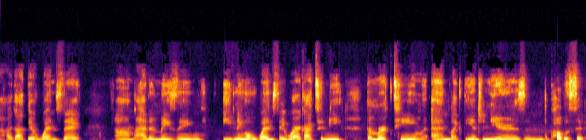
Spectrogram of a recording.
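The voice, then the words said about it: Raspy, strained voice. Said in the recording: “my voice sounds the way it does. My voice is raspy. I'm straining right now because I yelled every day I was there.”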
